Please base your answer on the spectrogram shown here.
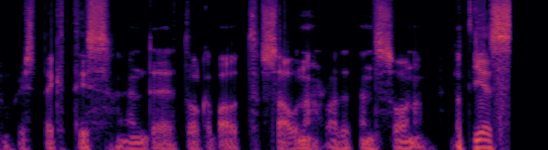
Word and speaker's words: sauna: I'm glad you are using the word sauna and pronouncing it as it is, because I'm doing it too, and some people are saying sauna and like trying to make it sound more English, but this is kind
